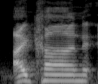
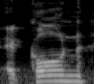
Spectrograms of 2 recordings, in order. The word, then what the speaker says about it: icon: It's actually more like ikon, but we pronounce it, you know, that's what we do in America. We anglicize everything. So it's icon, and our theme has become trained readers reflecting Jesus.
